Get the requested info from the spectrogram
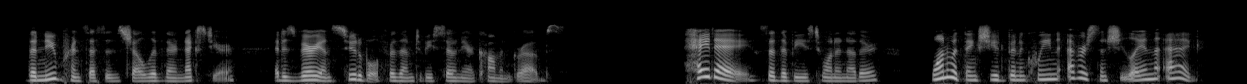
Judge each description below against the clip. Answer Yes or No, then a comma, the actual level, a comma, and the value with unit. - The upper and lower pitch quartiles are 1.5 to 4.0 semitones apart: No, average, 5.2 semitones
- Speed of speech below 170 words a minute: No, average, 200 wpm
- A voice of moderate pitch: Yes, medium, 180 Hz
